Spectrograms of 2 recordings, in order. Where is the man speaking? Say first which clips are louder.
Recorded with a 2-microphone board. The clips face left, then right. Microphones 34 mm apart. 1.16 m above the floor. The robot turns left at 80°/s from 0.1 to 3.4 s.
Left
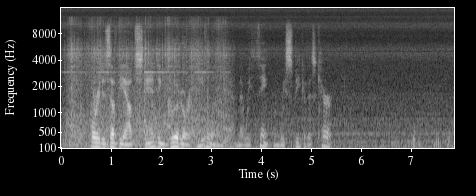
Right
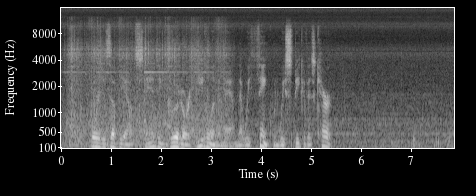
Left 5 dB; 140° left, 0.7 m; by 5.5 s 85° right, 0.7 m.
